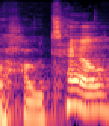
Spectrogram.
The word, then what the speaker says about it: hotel: So hotel would be da. Hotel.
